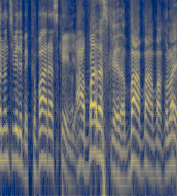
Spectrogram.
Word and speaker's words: Kvaratskhelia: Io non voglio immaginare lei come pronuncia Kvaratskhelia. Garasceta. No. Il numero 77 del Napoli. Entra in campo Kvicha. Garasceta, no. Kvaratskhelia.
